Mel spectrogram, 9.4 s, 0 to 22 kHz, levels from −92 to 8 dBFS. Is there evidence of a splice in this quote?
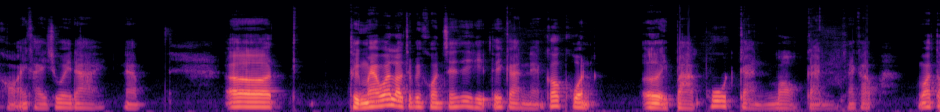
no; 0 cuts

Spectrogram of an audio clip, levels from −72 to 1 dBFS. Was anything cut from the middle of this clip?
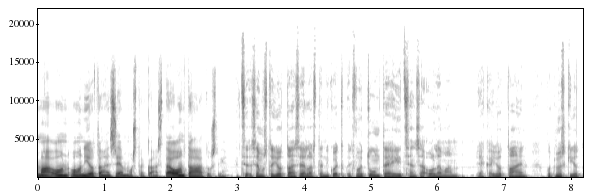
no; 0 cuts

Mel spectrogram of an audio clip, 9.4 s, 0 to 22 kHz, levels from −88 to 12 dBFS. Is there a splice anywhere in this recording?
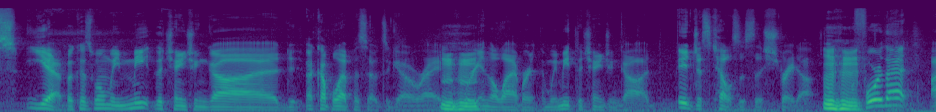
yes; 1 cut; at 3.0 s

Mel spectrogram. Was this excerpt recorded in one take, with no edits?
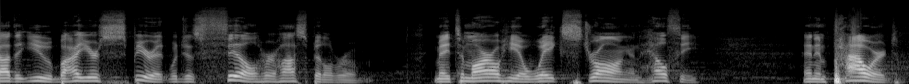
no; 1 cut; at 4.2 s

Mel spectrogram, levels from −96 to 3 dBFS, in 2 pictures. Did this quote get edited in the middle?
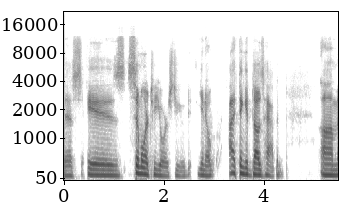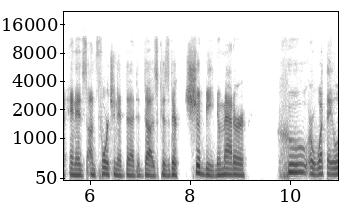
no; 0 cuts

